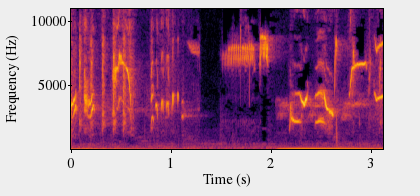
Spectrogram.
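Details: Orange-headed thrush song played in the morning to stimulate caged birds to sing: loud, varied, high whistled phrases and rapid chirps, with shifting notes and short pauses between bursts.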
